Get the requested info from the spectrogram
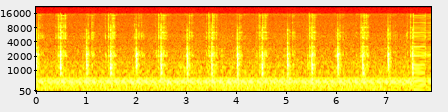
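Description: Seth Thomas 86T time-only pendulum clock movement ticking faintly and evenly, about two ticks a second, as the escape wheel teeth drop onto the anchor pallets of its freshly adjusted escapement. The ticking cuts off just before the end.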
